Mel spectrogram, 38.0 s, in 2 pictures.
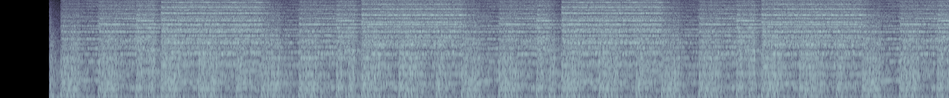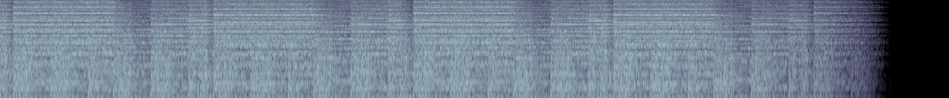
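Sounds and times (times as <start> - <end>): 
unused game music: 1.0 - 36.5.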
